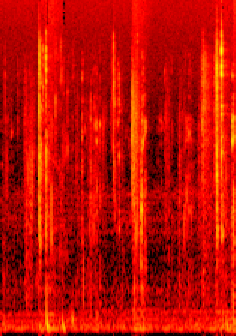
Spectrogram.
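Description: Chewing of sticky sour candy: moist, irregular smacking clicks and squelches as the sweet is worked in the mouth, with a few sharper snaps. No one speaks.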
